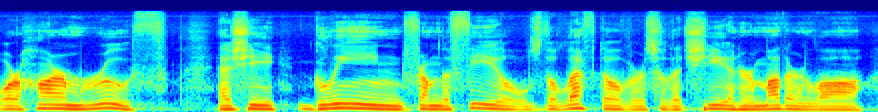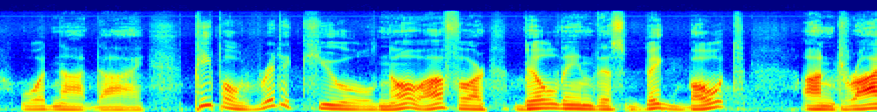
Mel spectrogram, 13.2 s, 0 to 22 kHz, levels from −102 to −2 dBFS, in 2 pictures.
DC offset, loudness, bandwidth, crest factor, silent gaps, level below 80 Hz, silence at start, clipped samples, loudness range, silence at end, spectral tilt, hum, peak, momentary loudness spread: under 0.1%; -23 LUFS; 15 kHz; 22 dB; none; -62 dBFS; 0 s; under 0.1%; 5 LU; 0 s; -6.5 dB/octave; none; 0 dBFS; 10 LU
